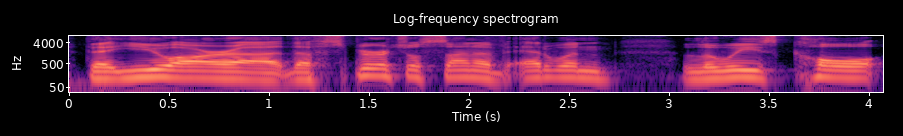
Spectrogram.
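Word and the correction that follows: Louis: No, how do I pronounce his middle name? – Lewis. – Edwin Lewis Cole, who I've read his books, and he's a phenomenal human, and I'm friends with his son, Paul, now.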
